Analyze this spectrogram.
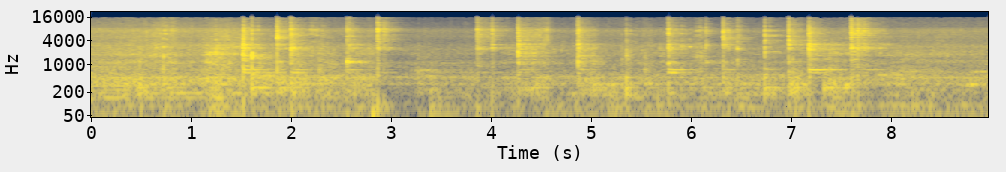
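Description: Steel ladle stirring chopped tomatoes and onions in a metal pressure cooker, clinking and scraping against the pan in a run of irregular knocks, with a short lull about three seconds in.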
